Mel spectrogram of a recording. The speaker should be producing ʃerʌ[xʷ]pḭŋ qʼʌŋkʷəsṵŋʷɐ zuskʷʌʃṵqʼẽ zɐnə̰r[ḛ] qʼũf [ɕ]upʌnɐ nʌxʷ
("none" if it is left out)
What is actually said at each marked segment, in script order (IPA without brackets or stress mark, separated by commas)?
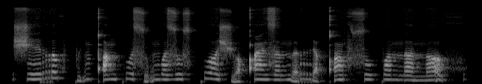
xʷ, ḭ, s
